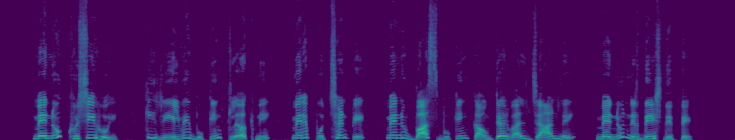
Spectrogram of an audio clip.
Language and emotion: Punjabi, happy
